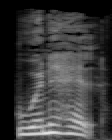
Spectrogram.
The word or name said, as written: urnehal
